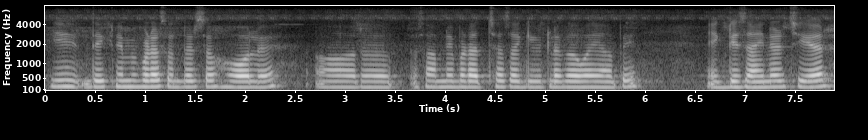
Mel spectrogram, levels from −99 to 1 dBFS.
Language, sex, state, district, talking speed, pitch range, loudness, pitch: Hindi, female, Uttar Pradesh, Hamirpur, 175 wpm, 195-210 Hz, -25 LUFS, 200 Hz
